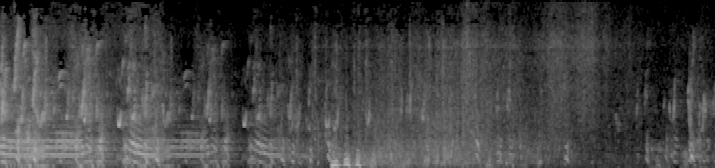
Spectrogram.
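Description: African wild dogs twittering: a flurry of short, high-pitched squeaky chirps, thickest in the first two seconds and thinning out, with one lower cry about three seconds in.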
